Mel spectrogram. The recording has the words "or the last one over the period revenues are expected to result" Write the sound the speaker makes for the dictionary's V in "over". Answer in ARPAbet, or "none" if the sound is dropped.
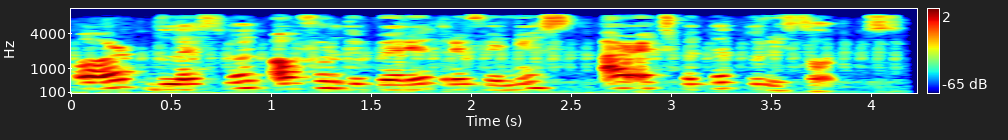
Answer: F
